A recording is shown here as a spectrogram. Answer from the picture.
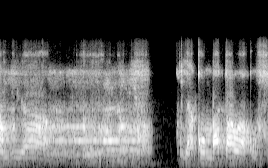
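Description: A person's voice heard over an online video call, with a faint steady tone under it; the audio drops out completely for a moment a little past two seconds in.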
